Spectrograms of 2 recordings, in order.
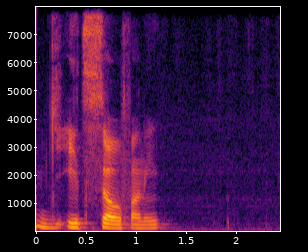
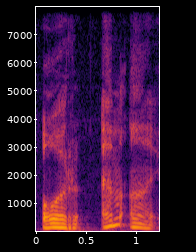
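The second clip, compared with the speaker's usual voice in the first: put-on slow, softer French-accented question; mock-French Alpharius, drawn out and softer; 5 dB quieter, slower than usual. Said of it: "my French isn't that good".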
